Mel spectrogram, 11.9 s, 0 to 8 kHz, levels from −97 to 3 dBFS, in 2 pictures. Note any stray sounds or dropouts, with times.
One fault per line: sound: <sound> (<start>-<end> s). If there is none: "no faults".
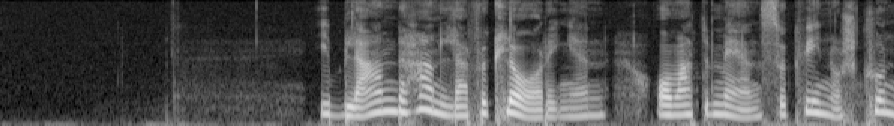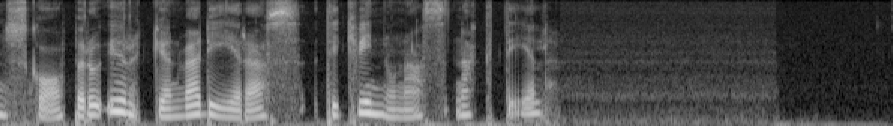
no faults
